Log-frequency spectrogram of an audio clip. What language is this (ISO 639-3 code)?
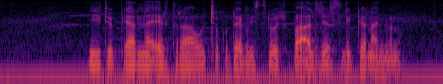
amh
